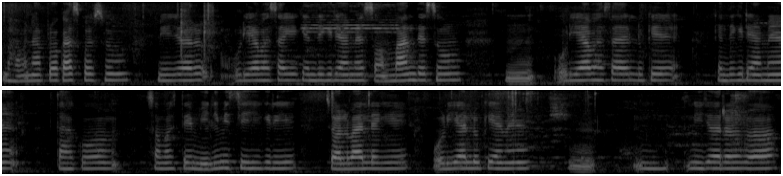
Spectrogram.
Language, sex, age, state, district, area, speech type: Odia, female, 30-45, Odisha, Bargarh, urban, spontaneous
